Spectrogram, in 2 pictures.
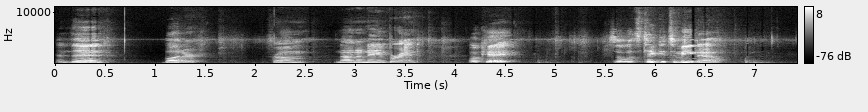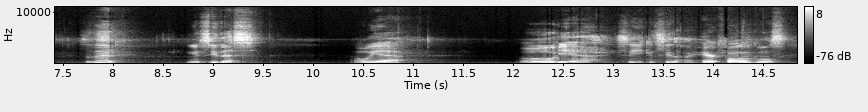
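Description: A man's voice: mid-range voice, takes it slowly, pauses often. Young guy, dry joking delivery, running a spoof cooking tutorial from his kitchen. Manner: deadpan, mock-instructional. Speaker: home cooking video host. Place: home kitchen.

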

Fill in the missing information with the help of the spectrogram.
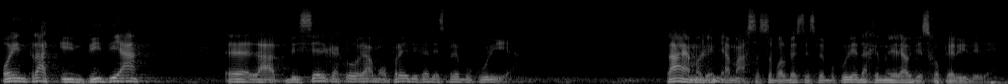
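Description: A man's voice: fairly low pitch, creaky, darkish tone, slight background noise. A man preaching a sermon in a church hall, often calling his listeners "my dear ones" and putting questions to them. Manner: repeats "my dear ones", asks the congregation questions. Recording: long reverb of a church hall.

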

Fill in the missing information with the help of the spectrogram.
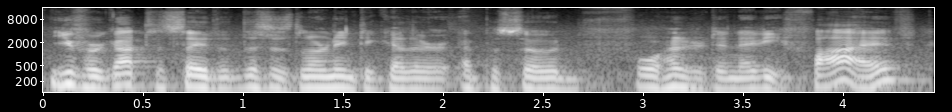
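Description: A man's voice: medium pitch, fairly quick, slight background noise. A man speaking as a guest on a video call, making brief offhand remarks. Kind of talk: casual video-call chat.

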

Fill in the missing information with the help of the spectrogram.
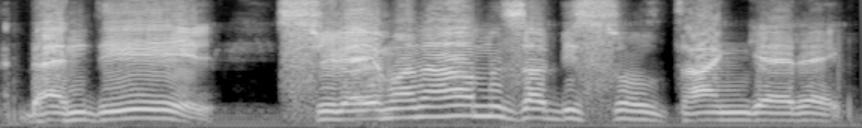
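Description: Deferential village headman, slow, lively tone. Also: medium pitch, a little hiss or hum.

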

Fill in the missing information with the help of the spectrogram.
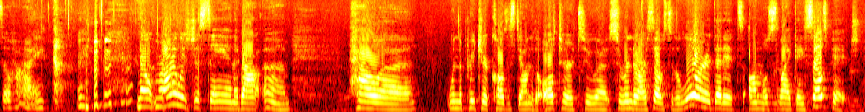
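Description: A woman's voice: medium pitch, unhurried, low-quality recording. A woman guest speaking sincerely and a little hesitantly about faith. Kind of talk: casual faith talk.

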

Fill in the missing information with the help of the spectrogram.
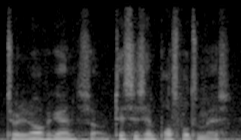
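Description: A young man talks through a screen-recorded coding lesson at a middle pitch, thinking aloud and muttering corrections to himself as he works. A faint hiss sits under his voice from a desktop mic. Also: flat delivery, fast, a little mellow. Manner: thinks aloud, self-correcting and chatty while working. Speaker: game development tutor.

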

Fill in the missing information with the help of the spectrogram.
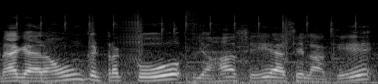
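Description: With faint music behind him, a slightly high-voiced Indian man speaks at a slow pace. The trucker vlogger keeps things animated and casual with his viewers, whom he calls brother, while in his cab and out in a snowy yard.

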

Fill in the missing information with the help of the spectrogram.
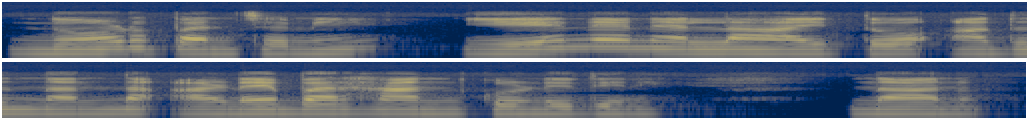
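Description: A woman voicing a gentle, dignified young wife who speaks softly and calmly, in a dull lo-fi recording. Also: mid-range voice, measured pace, no echo, close to an everyday voice.

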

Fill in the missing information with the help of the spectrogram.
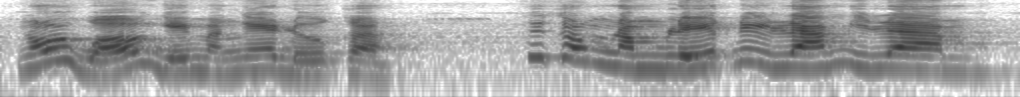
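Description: An actress with a Southern Vietnamese accent playing a sharp-tongued older woman of the household who nags in exasperation. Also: high voice, animated, normal speed. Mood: exasperated. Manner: scolding, exasperated nagging. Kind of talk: film acting.

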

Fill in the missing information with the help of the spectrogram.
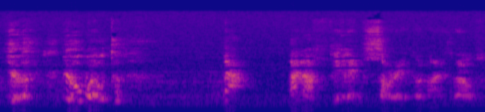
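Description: A man's voice: very high voice, wildly swooping pitch, unhurried, sharp tone, slight background noise, exaggerated voice. An actor voicing a loyal, formal male robot butler with a robotic filter, in roomy, distant game audio with music. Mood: dutiful. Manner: formal, stammering courtesy.

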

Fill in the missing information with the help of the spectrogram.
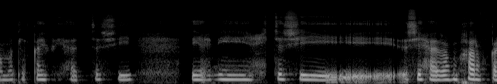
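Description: Casual moroccan lady vlogging her day, husky and fast. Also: mid-range voice, mellow. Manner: chatty, addresses viewers as girls. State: out of breath after stairs. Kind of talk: casual daily-routine vlog.

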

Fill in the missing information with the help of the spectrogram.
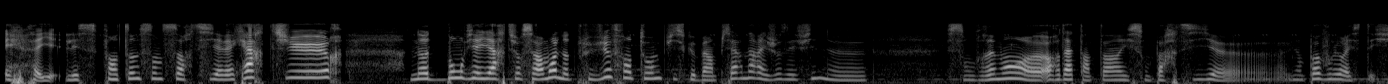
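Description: A woman's voice: on the high side, measured pace, a bit bright. A woman with a French accent giving casual, chatty commentary on her own Let's Play, teasing and scolding the characters on screen.

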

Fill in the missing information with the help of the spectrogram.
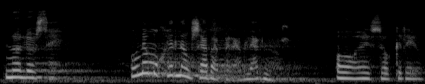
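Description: A woman's voice: sits high, animated, normal speed, darkish tone, slight background noise. A woman voicing an uncertain, timid little girl in a video game dub. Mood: unsure, subdued. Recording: game audio with long reverb.

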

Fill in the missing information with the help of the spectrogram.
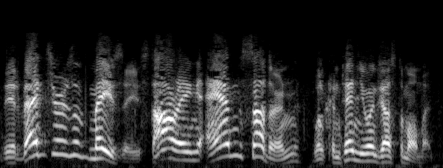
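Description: A man's voice: sits high, huge pitch swings, moderate pace. A man announcing a comedy programme in 1940s radio style. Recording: muffled old radio, loud brass music.

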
